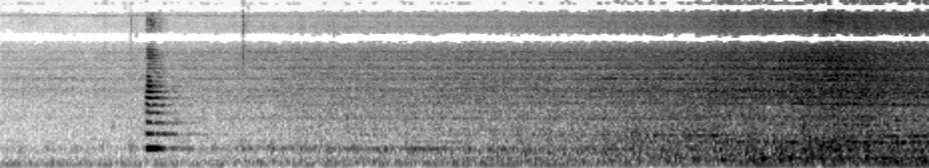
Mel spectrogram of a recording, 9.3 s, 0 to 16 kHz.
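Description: Hull Trains class 802 bi-mode train sounding one short horn tone about a second and a half in, then running through the station at speed, its noise growing steadily louder as it approaches and passes close by.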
